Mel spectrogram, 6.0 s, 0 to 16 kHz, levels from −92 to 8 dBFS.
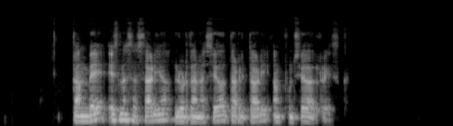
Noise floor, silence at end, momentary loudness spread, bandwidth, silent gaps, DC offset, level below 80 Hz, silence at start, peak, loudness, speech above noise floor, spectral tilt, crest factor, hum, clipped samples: under -90 dBFS; 1.55 s; 8 LU; 8.8 kHz; none; under 0.1%; -56 dBFS; 0.95 s; -8 dBFS; -25 LUFS; over 65 dB; -6.5 dB/octave; 20 dB; none; under 0.1%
